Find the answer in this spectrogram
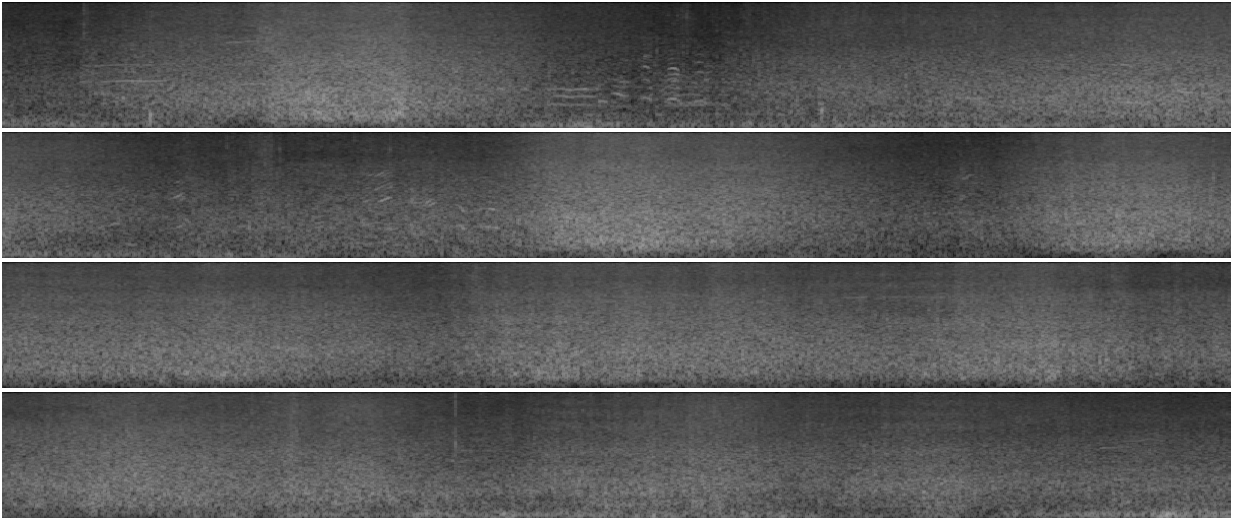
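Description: Small ocean surf breaking and washing up a sandy beach: a steady hiss that swells with each wave every three to five seconds.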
